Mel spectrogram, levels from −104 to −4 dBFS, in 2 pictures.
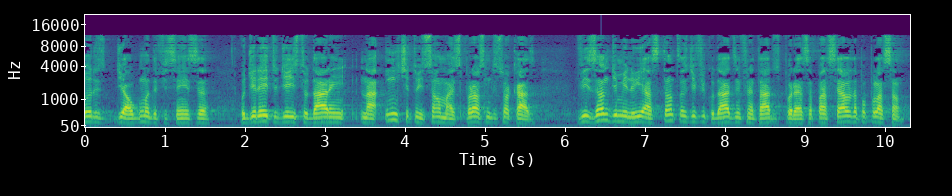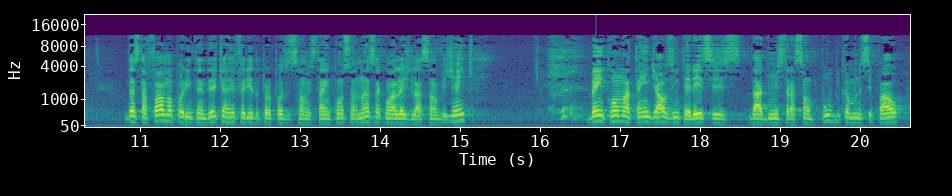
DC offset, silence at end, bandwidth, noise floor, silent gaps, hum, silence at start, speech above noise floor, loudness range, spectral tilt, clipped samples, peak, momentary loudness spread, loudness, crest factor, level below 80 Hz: under 0.1%; 0 s; 12 kHz; -53 dBFS; none; none; 0 s; 34 dB; 3 LU; -2.5 dB/octave; under 0.1%; 0 dBFS; 8 LU; -19 LUFS; 20 dB; -62 dBFS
